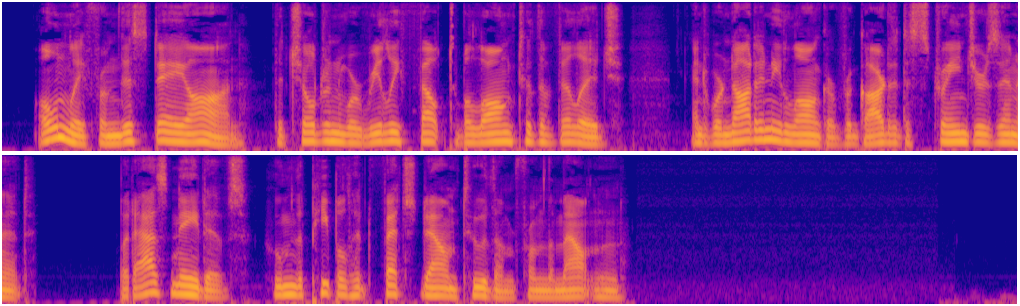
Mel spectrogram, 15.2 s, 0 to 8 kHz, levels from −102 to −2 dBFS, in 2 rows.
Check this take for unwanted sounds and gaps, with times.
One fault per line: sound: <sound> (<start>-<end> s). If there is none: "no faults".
no faults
